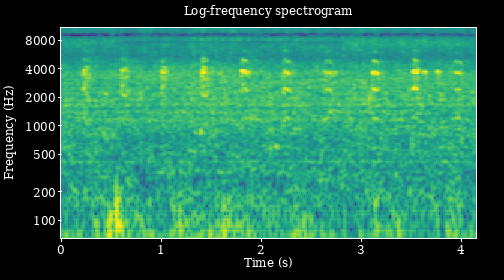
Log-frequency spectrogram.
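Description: Low rumble of a distant Suzuki Jimny wading slowly through a shallow river, mixed with wind on the microphone, while birds call with short high chirps a few times a second.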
